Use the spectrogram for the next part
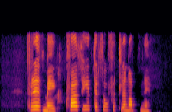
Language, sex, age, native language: Icelandic, female, 18-19, Polish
